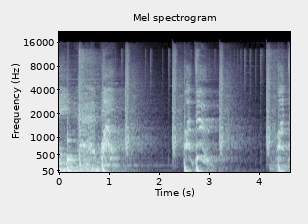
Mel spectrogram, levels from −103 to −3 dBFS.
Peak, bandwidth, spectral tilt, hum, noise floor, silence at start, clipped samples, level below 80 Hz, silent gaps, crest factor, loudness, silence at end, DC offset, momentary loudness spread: 0 dBFS; 16.5 kHz; -4 dB/octave; none; -46 dBFS; 0 s; under 0.1%; -26 dBFS; none; 18 dB; -17 LUFS; 0 s; under 0.1%; 15 LU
